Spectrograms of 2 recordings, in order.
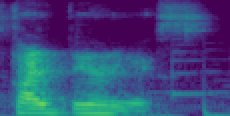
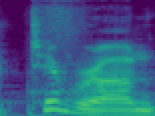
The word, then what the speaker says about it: Tiburon: I I I think it's pronounced as Tiberius. No. Yeah, it's Tiburon.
